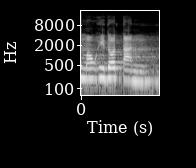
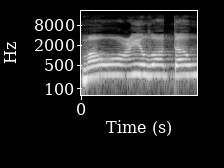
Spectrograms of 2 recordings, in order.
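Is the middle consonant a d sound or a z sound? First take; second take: d sound; z sound. First: The middle consonant is a d sound. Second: The middle consonant is a z sound. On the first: The speaker calls it wrong. "bukan mau'idatan" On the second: The speaker calls it right. "tapi mau'izatan"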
